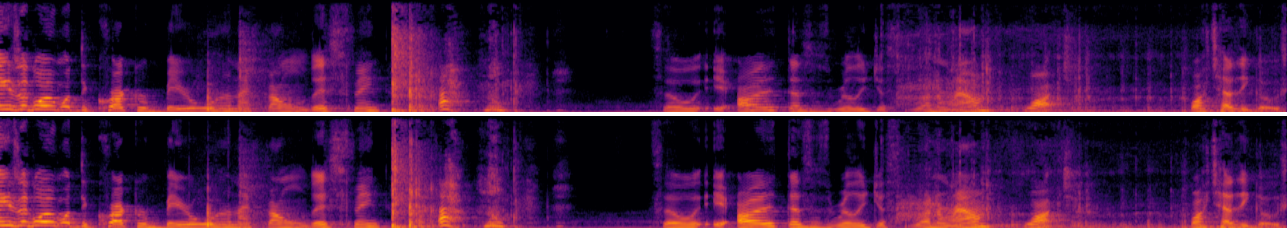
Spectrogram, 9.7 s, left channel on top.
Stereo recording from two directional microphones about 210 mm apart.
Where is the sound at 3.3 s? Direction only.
30° right (ahead or behind).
